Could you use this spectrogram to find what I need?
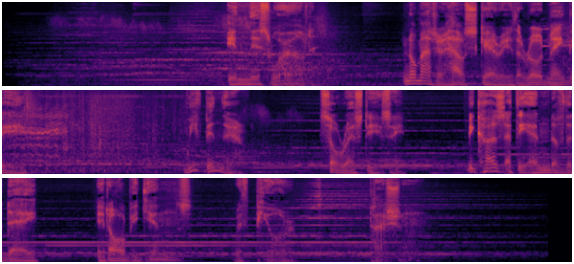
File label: voice demo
